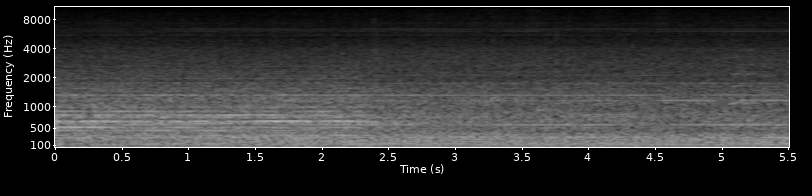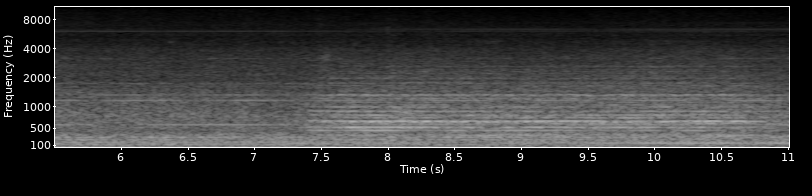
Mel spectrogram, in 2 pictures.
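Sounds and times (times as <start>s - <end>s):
locomotive air horn blast: 0.0s - 2.7s, 6.9s - 11.0s
train rumbling: 0.0s - 11.0s.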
